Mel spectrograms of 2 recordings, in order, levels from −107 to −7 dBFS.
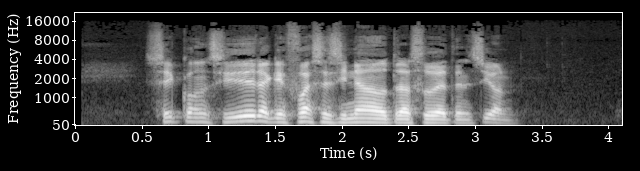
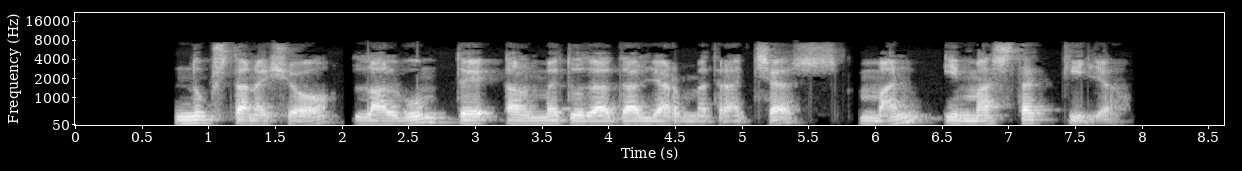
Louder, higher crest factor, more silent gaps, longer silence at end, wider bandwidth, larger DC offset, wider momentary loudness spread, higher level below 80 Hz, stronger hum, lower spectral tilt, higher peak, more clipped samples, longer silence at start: about the same, -18 LUFS vs -18 LUFS; about the same, 18 dB vs 18 dB; second, none vs 2.02-2.07 s, 5.83-5.87 s; about the same, 0.85 s vs 0.75 s; first, 15 kHz vs 7.8 kHz; neither; about the same, 10 LU vs 8 LU; second, -64 dBFS vs -56 dBFS; neither; about the same, -4.5 dB/octave vs -4.5 dB/octave; about the same, -2 dBFS vs -2 dBFS; neither; second, 0.55 s vs 0.75 s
